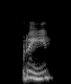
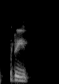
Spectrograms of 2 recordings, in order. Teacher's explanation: Kata Fried di akhir kata dilafalkan dengan bunyi plosif alveolar bersuara de, berubah menjadi prit dengan plosif alveolar tak bersuara te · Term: final obstruent devoicing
